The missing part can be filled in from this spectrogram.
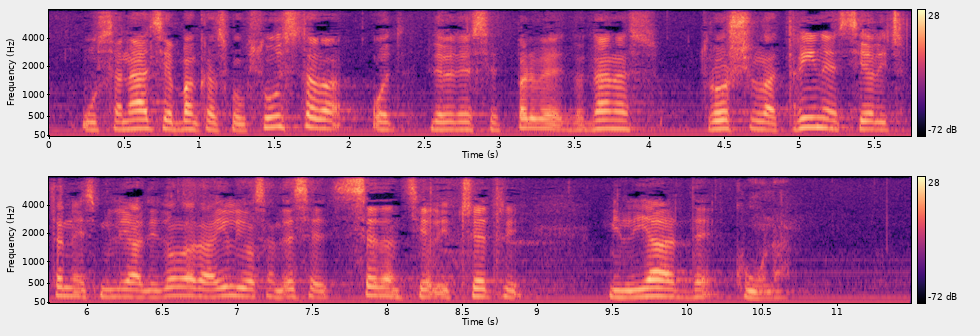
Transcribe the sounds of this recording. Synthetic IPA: usanaːt̪sijabaŋkaɾsko̞ɡsuːst̪aʋa | od̪ | d̪e̞ʋe̞d̪e̞seːt̪̚pr̩ʋḛd̪o̞d̪anas | t̪ɾo̞ʃilat̪ɾiːnest̪sjeliht͡ʃe̥t̪r̩neːst̪milijaɾd̪id̪o̞lˠaːɾailio̞samd̪e̞seːt̪se̞d̪amt̪sijeːlḭht͡ʃe̞t̪ɾi | milijaɾd̪e̞kuːna

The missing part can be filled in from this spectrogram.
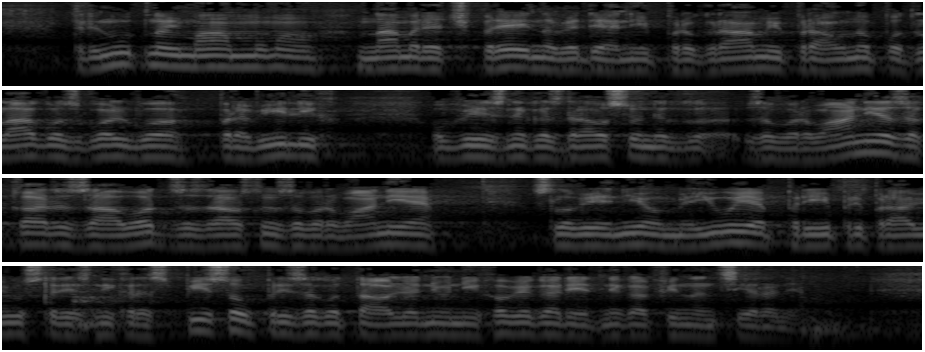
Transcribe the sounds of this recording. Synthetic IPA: t̪ɾɛnuːt̪nɔimaːmɔnamɾɛt͡ʃpɾɛjnaʋɛd̪ɛːnipɾɔɡɾaːmipɾaːwnɔpɔd̪laːɡɔzɡɔlʋəpɾaʋiːlix | ɔbʋeːznɛɡazd̪ɾaːwst̪ʋɛnɛɡa̰zaʋaɾɔʋaːnjazakaɾzaːʋɔt̪zazd̪ɾawst̪ʋɛnɔzaʋaɾɔʋaːnjɛ | slɔʋeːnijɛɔmɛjuːjɛpɾipɾipɾaːʋiust̪ɾeːznixɾaspisɔwpɾizaɡɔt̪aːwljanjuniːxɔʋɛɡaɾeːd̪nɛɡafinant̪siːɾanja̰

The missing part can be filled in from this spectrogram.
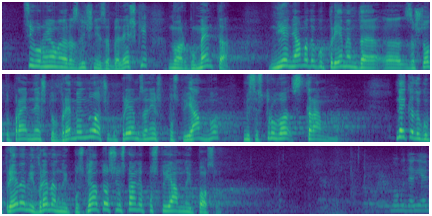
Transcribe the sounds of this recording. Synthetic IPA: siɡʊɾnoimɐmɛɾɐzlit͡ʃnizɐbɛlɛʃkinoɐɾɡʊmɛnt̪ə̰ | niɛnʲamɐd̪ɐɡopɾiɛmɛmd̪ɐzɐʃt̪ɔt̪opɾavimnɛʃt̪ovɾɛmɛnːoɐt͡ʃɛɡopɾiɛmɛmzɐnɛʃt̪o̥post̪ojanːomisɛst̪ɾuvəst̪ɾanːo̰ | nɛkəd̪ɐɡopɾiɛmɛmivɾɛmɛnːoipost̪ojanːt̪ɔsɛost̪anɛpost̪ojanːoipɔslɛ

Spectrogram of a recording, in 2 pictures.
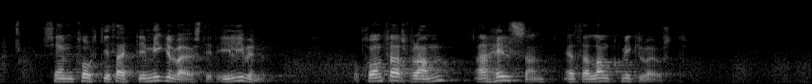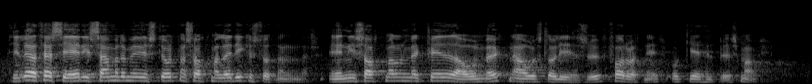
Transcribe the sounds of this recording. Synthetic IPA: sɛmfowl̥cɪθajht̪ɪmiːcɪlva̰jɣa̰st̪ɪ̰ɾiliːvɪnʏ̰ | ɔɣkʰɔmθaɾ̥fɾamːaðɦejlsa̰nɛɾ̥θaðlawŋkmiːcɪlva̰jɣṵst̪ | t̪ʰɪlɛːɣaθɛsːɪɛɾisaːmanʏmɪvɪst̪jowɾt̪nasawht̪maːlaðɾiːcɪst̪ɔwt̪na̰ðɪ̰nːa̰ɾ̥ɛnisawht̪maːlaʏmːɛðkʰvɛːðɪðaːwʏmœɥhknaaːwvʏst̪lawliθɛsʏfɔɾvat̪nɪ̰ɾɔɣcɛːðɦɛlpɾɪ̰ðsma̰ːwl

